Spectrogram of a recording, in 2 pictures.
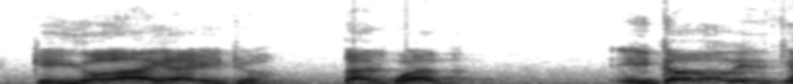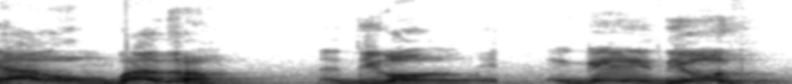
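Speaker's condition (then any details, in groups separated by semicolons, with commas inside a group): Cerebral palsy; birth complication, uses wheelchair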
